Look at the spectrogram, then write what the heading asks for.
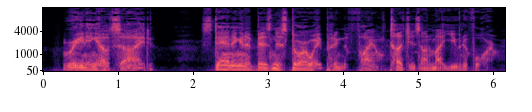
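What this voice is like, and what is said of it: Pseudo Heisenberg impression voice. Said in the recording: “that voice you do ... your pseudo Heisenberg voice”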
